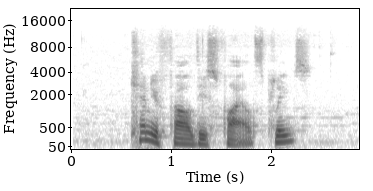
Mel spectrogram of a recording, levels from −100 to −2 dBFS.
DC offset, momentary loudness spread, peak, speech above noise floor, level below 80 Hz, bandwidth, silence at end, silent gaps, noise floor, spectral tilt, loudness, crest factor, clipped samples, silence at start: under 0.1%; 8 LU; -22 dBFS; 38 dB; -72 dBFS; 13.5 kHz; 0.5 s; none; -76 dBFS; -7.5 dB/octave; -39 LUFS; 20 dB; under 0.1%; 0.6 s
